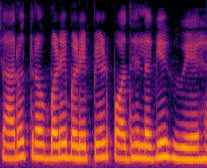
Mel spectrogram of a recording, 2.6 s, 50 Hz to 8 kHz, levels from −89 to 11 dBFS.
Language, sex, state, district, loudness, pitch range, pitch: Hindi, female, Jharkhand, Garhwa, -12 LUFS, 220-245 Hz, 230 Hz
